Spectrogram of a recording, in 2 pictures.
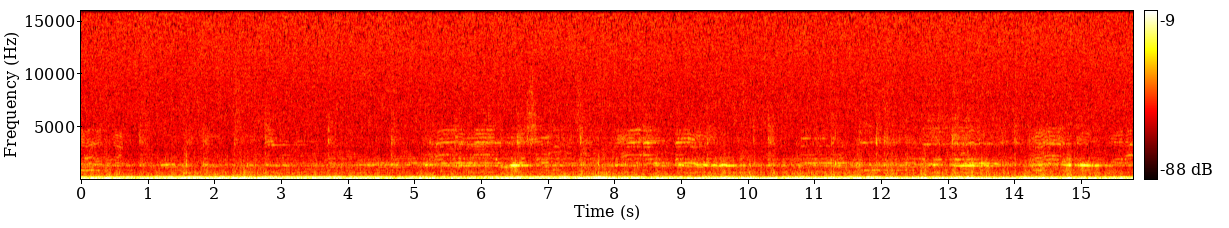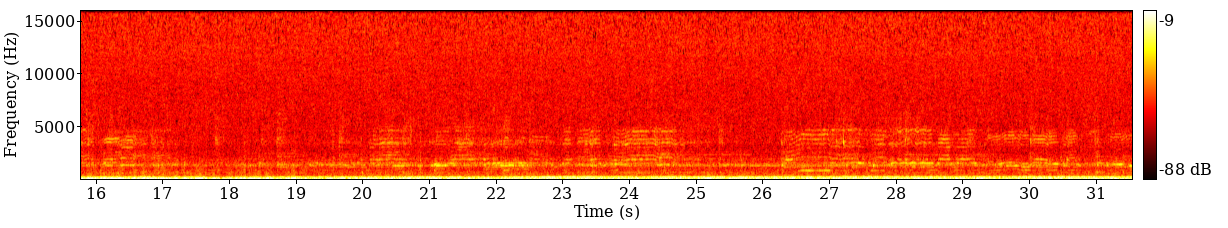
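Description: Steady low rumble of a car driving on a snow-covered road, engine and tyre noise heard from inside the cabin.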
